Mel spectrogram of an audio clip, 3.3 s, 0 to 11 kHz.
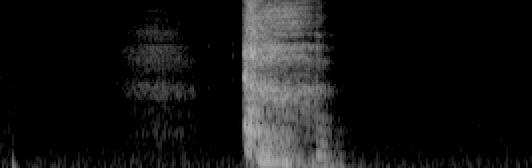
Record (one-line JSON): {"cough_length": "3.3 s", "cough_amplitude": 7086, "cough_signal_mean_std_ratio": 0.28, "survey_phase": "alpha (2021-03-01 to 2021-08-12)", "age": "18-44", "gender": "Female", "wearing_mask": "No", "symptom_none": true, "smoker_status": "Never smoked", "respiratory_condition_asthma": false, "respiratory_condition_other": false, "recruitment_source": "REACT", "submission_delay": "2 days", "covid_test_result": "Negative", "covid_test_method": "RT-qPCR"}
